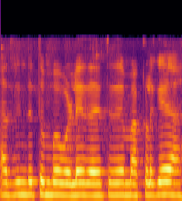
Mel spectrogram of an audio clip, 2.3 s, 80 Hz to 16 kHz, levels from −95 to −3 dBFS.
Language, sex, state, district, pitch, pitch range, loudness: Kannada, female, Karnataka, Mysore, 215 Hz, 210-220 Hz, -12 LUFS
